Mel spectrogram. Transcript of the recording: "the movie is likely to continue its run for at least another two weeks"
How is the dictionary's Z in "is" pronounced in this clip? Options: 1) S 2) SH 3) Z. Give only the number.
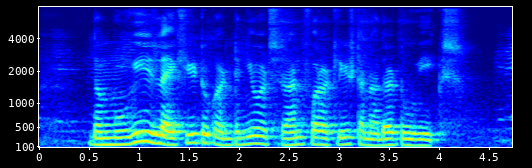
3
